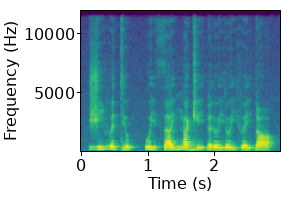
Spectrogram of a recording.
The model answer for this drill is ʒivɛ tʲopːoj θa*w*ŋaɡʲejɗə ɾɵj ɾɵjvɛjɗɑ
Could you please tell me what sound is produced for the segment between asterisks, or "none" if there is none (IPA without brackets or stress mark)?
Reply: j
